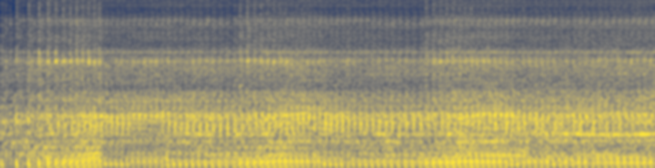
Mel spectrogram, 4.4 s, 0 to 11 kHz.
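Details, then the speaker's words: Honda HR194 commercial-grade push mower, single-cylinder, just after a new ignition coil fixed its no-spark. It fires quickly and settles into a steady, even drone with no misses or knocks. The throttle is a little lazy, traced to a spring that is not right. "you hear how good it was the throttle's a little lazy but I'll show you why"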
